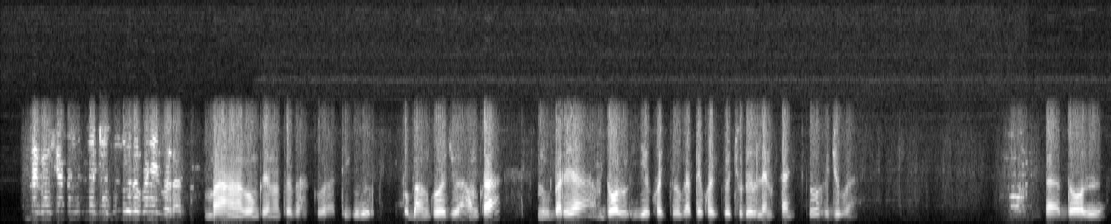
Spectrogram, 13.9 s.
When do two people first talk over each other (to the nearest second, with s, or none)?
none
